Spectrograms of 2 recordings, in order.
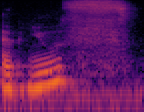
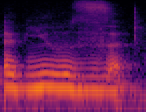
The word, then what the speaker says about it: abuse: be a noun so as a noun i say abuse as a verb i say abuse okay this is use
